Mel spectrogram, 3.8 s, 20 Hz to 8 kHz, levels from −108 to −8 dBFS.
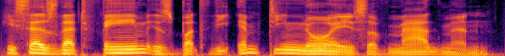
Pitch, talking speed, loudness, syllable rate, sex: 100 Hz, 175 wpm, -18 LUFS, 3.8 syllables/s, male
